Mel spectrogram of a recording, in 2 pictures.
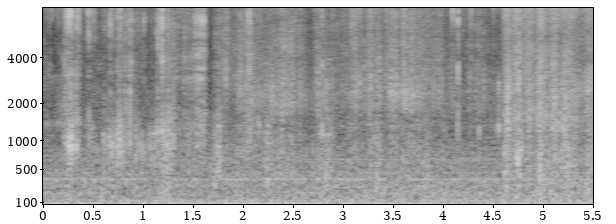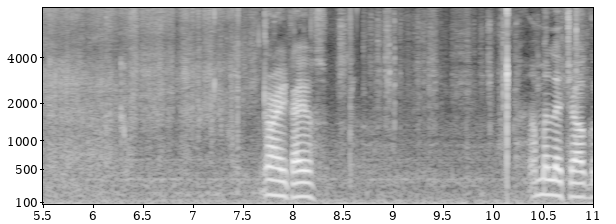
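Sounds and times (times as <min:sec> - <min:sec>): chewing with wet mouth clicks: 0:00.0 - 0:05.0
car idling hum: 0:00.0 - 0:11.0
tortilla chip crunching: 0:00.0 - 0:11.0.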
